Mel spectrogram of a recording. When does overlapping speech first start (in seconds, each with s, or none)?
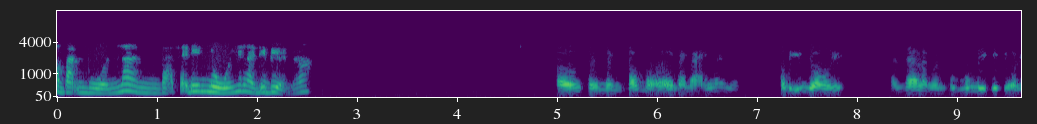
none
